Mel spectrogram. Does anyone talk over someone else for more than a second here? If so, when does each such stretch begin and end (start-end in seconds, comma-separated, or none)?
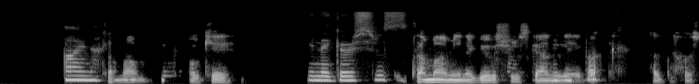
5.1-6.3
